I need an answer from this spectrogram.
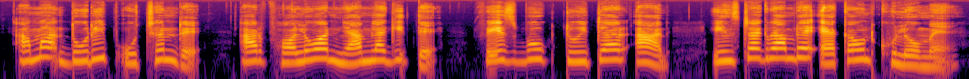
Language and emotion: Santali, neutral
